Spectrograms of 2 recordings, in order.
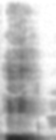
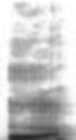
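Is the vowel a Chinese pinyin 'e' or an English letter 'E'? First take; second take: English E; Chinese e. First: The vowel sounds like the English letter E. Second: The vowel is the Chinese pinyin e sound. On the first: The speaker calls it wrong. "you might be tempted to pronounce it as the English way, like E" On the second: The speaker calls it right. "but in pinyin it's 俄"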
